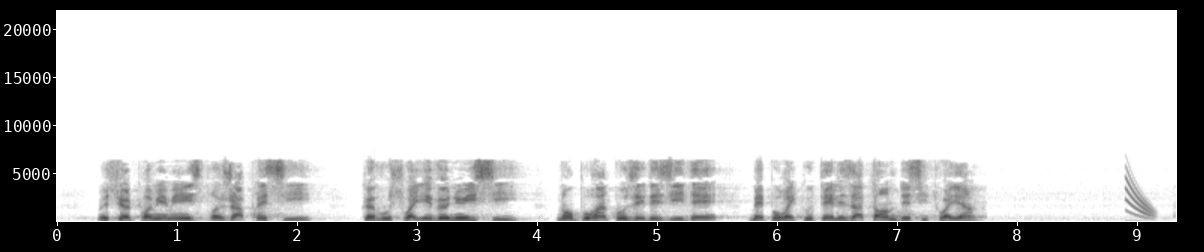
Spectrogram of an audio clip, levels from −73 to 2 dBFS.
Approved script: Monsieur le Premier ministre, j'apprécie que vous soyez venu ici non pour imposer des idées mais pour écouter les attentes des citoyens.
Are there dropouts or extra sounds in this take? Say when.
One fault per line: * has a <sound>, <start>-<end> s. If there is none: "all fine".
* has a chirp, 8.9-9.2 s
